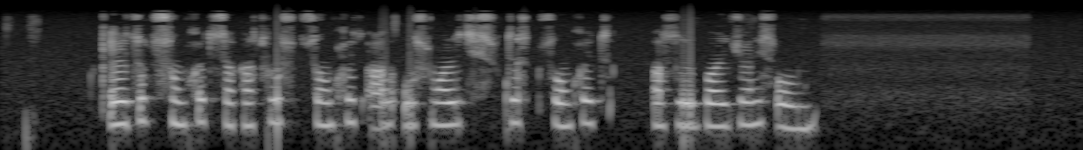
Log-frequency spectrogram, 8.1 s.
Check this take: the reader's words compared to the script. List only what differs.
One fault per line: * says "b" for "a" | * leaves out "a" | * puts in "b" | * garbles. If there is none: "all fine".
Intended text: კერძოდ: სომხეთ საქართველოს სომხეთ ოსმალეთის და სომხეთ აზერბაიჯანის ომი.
all fine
